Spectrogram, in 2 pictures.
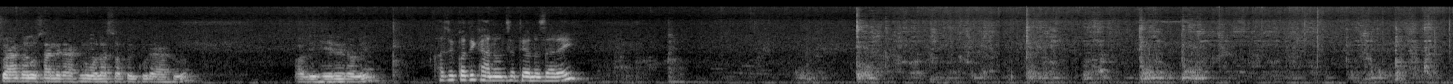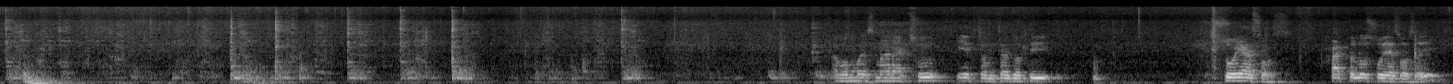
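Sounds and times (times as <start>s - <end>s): onions sizzling in hot oil: 0.0s - 29.0s
spoon stirring and scraping pan: 5.9s - 24.0s.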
